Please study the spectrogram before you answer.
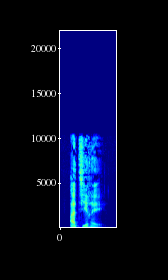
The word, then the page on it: attirer: francais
